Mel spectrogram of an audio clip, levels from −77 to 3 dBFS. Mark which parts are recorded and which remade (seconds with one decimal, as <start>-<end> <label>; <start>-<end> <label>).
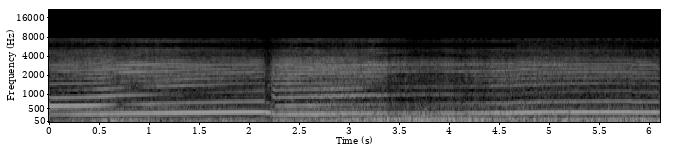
0.0-2.6 recorded; 2.6-5.2 remade; 5.2-6.1 recorded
